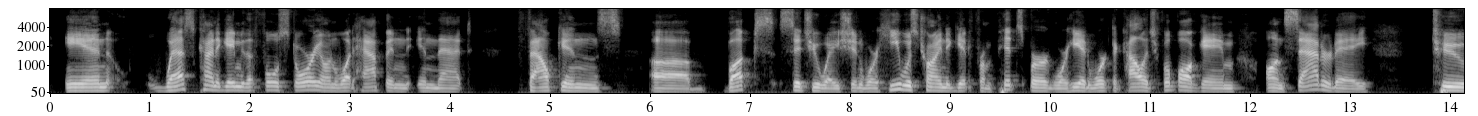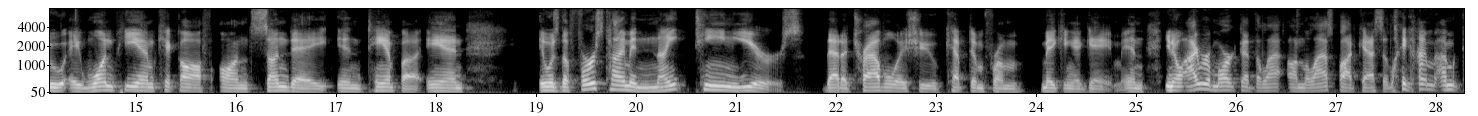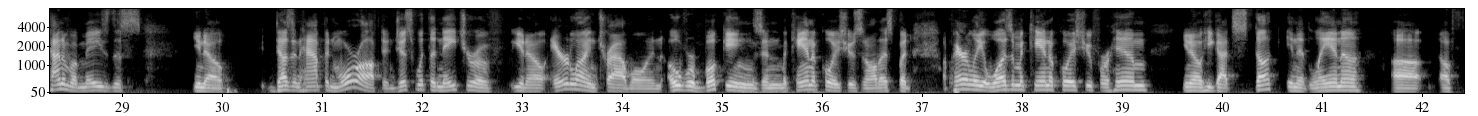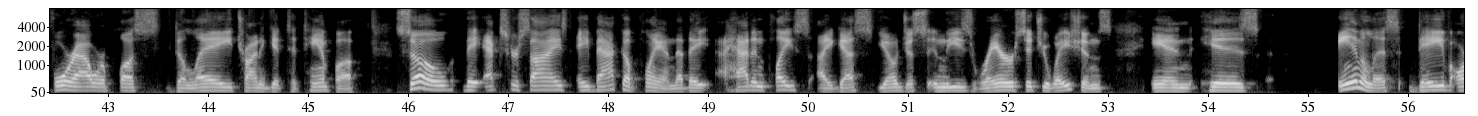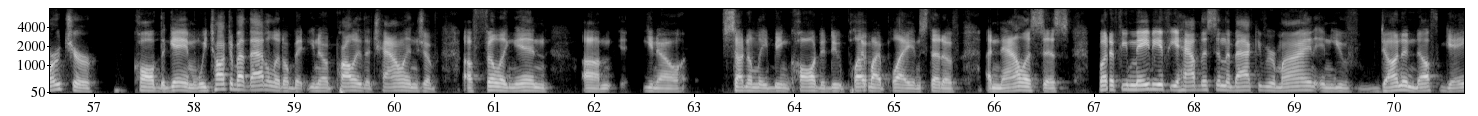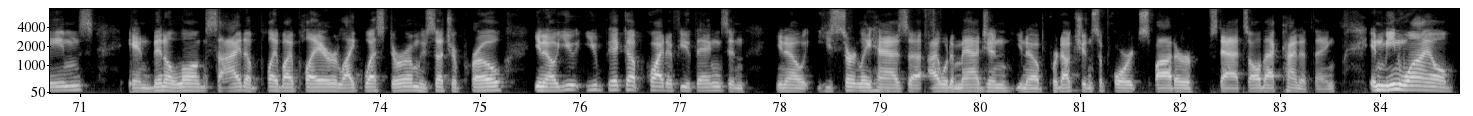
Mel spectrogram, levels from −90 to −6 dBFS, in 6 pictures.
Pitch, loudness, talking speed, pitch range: 120 Hz, -27 LUFS, 185 wpm, 110-135 Hz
